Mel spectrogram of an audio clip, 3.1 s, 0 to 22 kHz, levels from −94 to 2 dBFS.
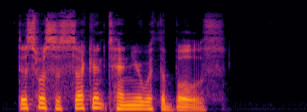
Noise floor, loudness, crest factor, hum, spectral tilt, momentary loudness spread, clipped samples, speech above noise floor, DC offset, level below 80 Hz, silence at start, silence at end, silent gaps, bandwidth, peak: -85 dBFS; -23 LUFS; 18 dB; none; -6 dB/octave; 4 LU; under 0.1%; 62 dB; under 0.1%; -62 dBFS; 0.2 s; 0.9 s; none; 14.5 kHz; -6 dBFS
